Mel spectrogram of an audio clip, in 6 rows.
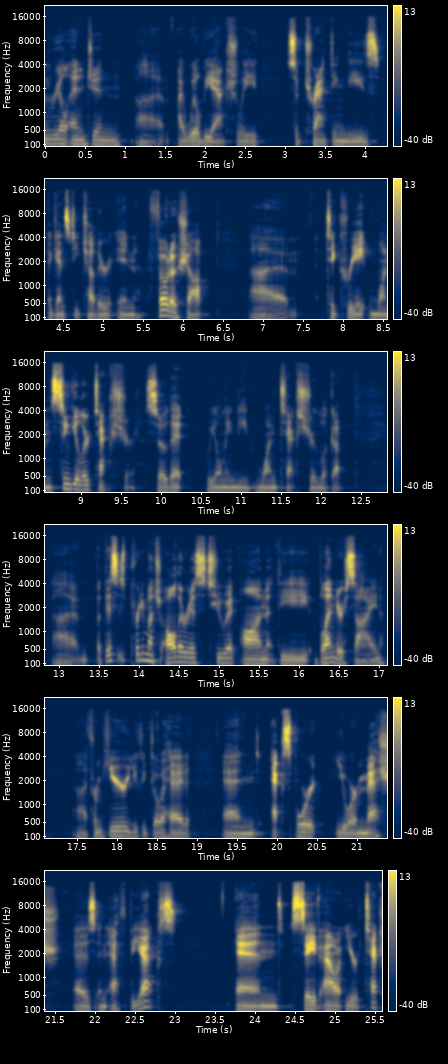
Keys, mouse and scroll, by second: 15.2 middle click, 16.6 middle click, 18.5 right click, 19.6 click.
